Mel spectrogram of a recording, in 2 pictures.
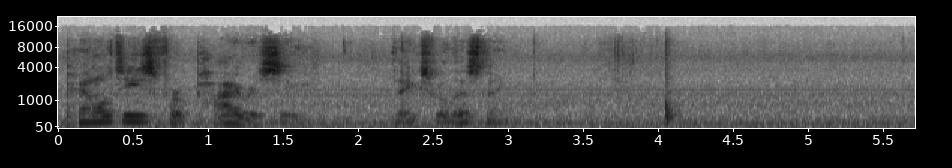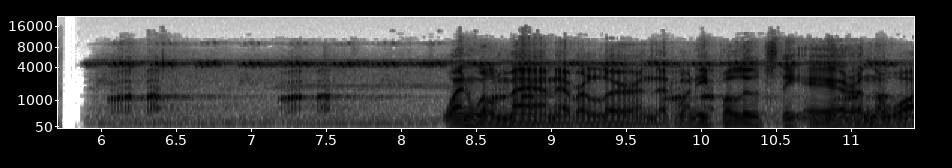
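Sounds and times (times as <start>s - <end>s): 
speech: 0.1s - 3.1s, 8.3s - 11.4s
frogs croaking and trilling: 5.9s - 11.4s.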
